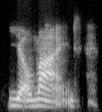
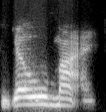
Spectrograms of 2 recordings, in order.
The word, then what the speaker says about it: YoMind: Sharon, I just loved how you said Yo Mind, because the students, the minute they hear that, that's exactly how they say it. There's several interpretations, but it's like Yo Mind.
